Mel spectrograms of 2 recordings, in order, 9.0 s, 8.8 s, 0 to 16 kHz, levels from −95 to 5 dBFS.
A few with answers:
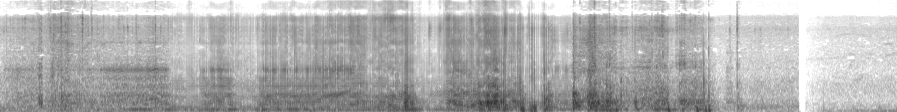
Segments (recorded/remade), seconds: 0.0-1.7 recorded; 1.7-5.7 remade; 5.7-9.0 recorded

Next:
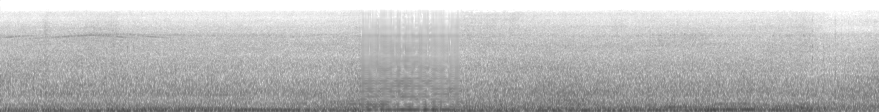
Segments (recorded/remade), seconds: 0.0-3.6 recorded; 3.6-4.6 remade; 4.6-8.8 recorded

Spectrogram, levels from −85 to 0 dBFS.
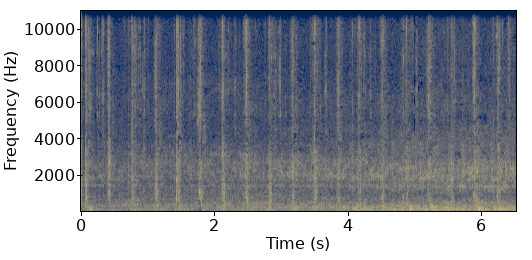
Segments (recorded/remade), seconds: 0.0-5.1 recorded; 5.1-6.5 remade

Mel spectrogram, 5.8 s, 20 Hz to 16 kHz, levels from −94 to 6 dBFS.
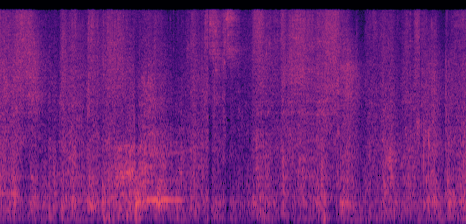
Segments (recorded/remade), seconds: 0.0-5.8 recorded

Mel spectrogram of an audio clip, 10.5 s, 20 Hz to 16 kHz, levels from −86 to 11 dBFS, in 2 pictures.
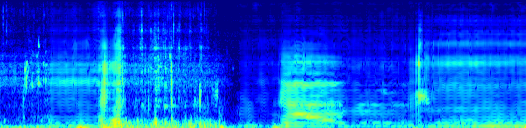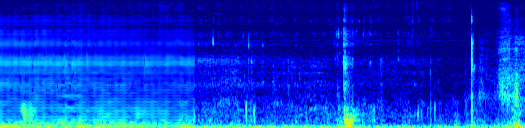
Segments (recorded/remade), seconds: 0.0-0.5 recorded; 0.5-1.2 remade; 1.2-2.4 recorded; 2.4-7.2 remade; 7.2-10.5 recorded

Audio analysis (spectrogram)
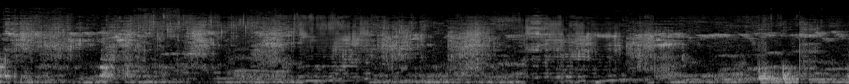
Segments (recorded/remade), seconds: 0.0-3.0 recorded; 3.0-3.7 remade; 3.7-5.2 recorded; 5.2-6.2 remade; 6.2-8.5 recorded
